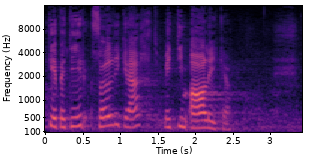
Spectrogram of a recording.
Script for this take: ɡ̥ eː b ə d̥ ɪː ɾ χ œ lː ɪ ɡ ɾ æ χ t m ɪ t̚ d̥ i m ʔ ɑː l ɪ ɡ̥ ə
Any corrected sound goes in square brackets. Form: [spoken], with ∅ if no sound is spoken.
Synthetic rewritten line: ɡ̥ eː b ə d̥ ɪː ɾ [f] œ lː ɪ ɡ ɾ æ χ t m ɪ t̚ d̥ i m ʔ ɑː l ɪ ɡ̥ ə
